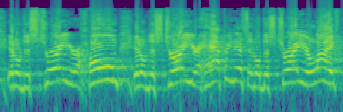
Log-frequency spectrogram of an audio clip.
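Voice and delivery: high, loud, pleading alarm; urgent warning cry. Real, not acted. Pastor warning the church about snake talk, loud urgent cry. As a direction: wave the warning flag with your voice. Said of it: "I want to wave it, and I want to say".

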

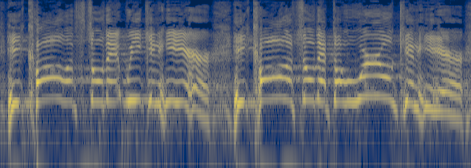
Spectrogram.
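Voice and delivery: high, driving preacher's cry; fervent proclamation. Real, not acted. Preacher telling how the Master calls, high and fervent. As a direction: proclaim it so the world hears.

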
